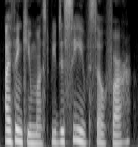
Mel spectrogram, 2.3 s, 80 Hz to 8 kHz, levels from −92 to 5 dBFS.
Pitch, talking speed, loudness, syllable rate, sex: 190 Hz, 210 wpm, -18 LUFS, 4.9 syllables/s, female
